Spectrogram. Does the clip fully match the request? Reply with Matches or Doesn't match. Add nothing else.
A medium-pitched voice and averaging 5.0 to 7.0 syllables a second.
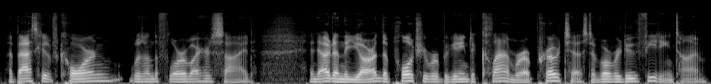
Doesn't match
